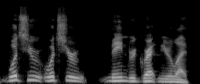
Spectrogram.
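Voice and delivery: ordinary delivery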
